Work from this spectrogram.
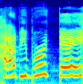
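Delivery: put-on teeny tiny little voice. Retelling speaking up after a moment of silence: teeny little voice. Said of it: "in a teeny little voice".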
